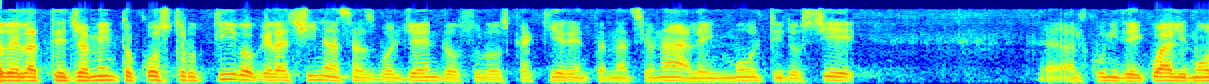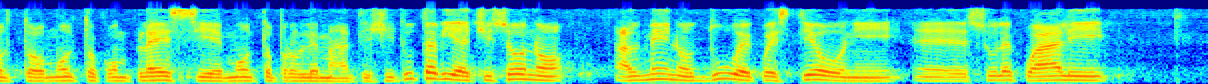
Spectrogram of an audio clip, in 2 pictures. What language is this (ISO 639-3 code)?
ita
